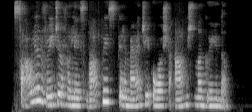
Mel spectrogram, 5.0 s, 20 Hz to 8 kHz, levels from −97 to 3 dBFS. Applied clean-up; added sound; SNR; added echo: neural mask model DeepFilterNet 3.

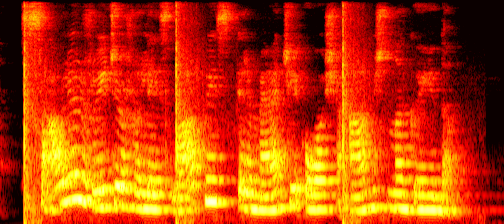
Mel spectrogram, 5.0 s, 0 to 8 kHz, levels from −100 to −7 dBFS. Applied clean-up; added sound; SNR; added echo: none; Fireworks; 18 dB; reverberation time 1.0 s.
